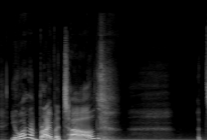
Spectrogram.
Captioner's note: laughs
